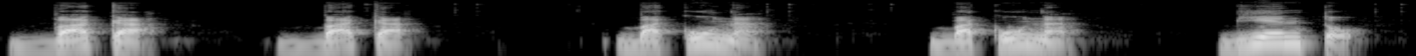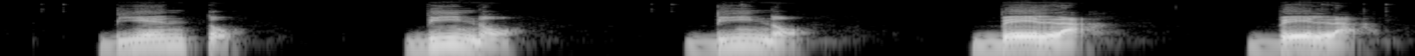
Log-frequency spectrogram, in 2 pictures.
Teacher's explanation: we use the same bilabial sound.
